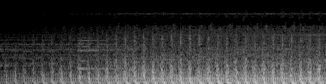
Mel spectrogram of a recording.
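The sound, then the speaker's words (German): A helicopter flies by, its rotor blades producing a fast, steady thumping chop over a loud engine roar that stays constant throughout, with no voices. “Das Sicherheitssystem ließ ihren Helikopter durch.”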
